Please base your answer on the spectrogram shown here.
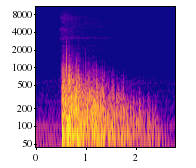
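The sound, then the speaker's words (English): A single deep breath, taken together during a morning prayer, comes as a breathy rush of air. It starts abruptly and fades gradually over about two seconds, with no voice. “So let's just take a deep breath together.”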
